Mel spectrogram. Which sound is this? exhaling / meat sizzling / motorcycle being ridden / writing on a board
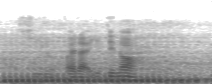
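motorcycle being ridden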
